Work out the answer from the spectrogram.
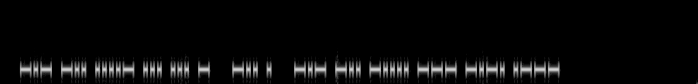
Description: Morse code, heard as a keyed tone, about 36 wpm, 700 Hz. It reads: KD4SST DE KD6OCJ
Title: USA Callsign DE Callsign - 6 Characters - 35wpm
